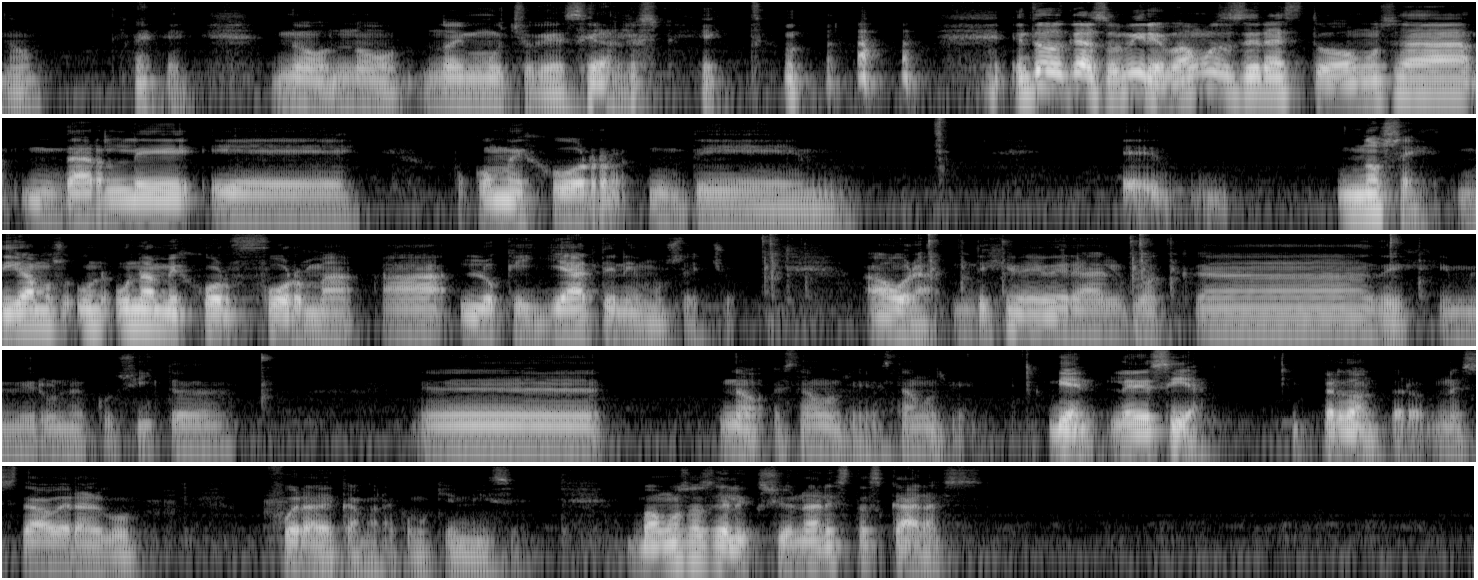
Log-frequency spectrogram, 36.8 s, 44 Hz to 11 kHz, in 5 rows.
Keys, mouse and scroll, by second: 0.0 click, 0.4 scroll up 1, 0.6-1.6 scroll down 2, 1.8 scroll down 2, 2.0-2.3 scroll up 2, 2.3-2.7 scroll down 2, 2.7 scroll up 2, 3.0-3.8 scroll down 2, 3.8-4.9 shift+middle drag, 4.9-5.8 scroll up 1, 5.8-7.3 shift+middle drag, 7.8-10.5 scroll down 5, 10.5 middle click, 12.9-15.7 middle drag, 16.0-17.0 scroll up 3, 16.6 shift+middle click, 17.8-18.5 scroll up 2, 19.2-20.5 shift+scroll down 2, 20.6-22.0 shift+middle drag, 22.7-23.8 middle drag, 24.7-25.2 scroll up 2, 25.2 shift+middle click, 25.5 shift+middle click, 27.7 3, 29.1 a, 29.2 a, 29.8 c, 31.0-35.0 drag, 35.8 Escape, 36.2-36.8 scroll down 2, 36.4 middle click.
